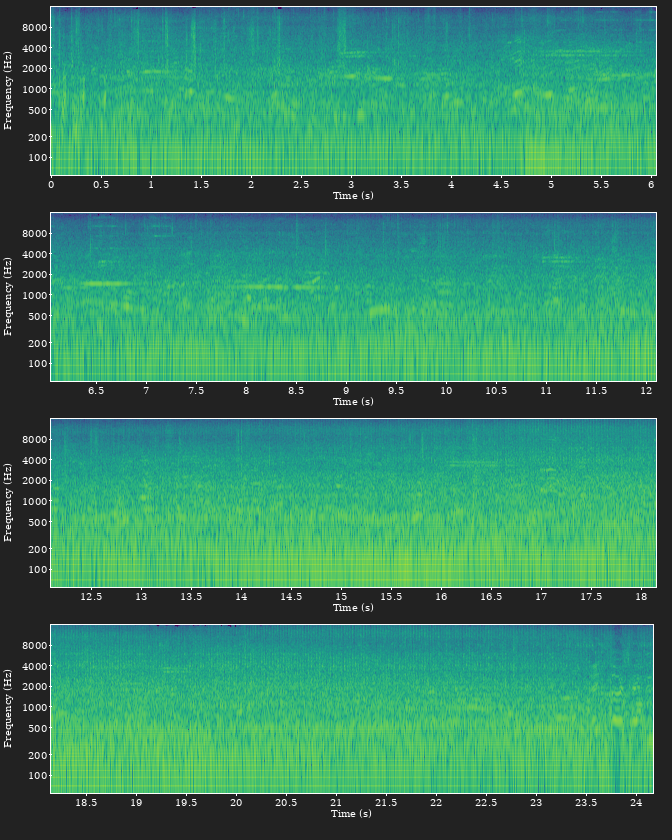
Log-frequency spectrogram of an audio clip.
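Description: A crowd of men murmurs and chatters outdoors.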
